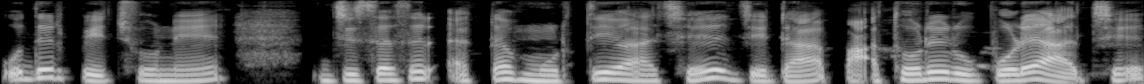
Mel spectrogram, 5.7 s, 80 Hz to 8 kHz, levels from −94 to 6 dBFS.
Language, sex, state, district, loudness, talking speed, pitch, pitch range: Bengali, female, West Bengal, Kolkata, -19 LUFS, 115 wpm, 175 Hz, 165-200 Hz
